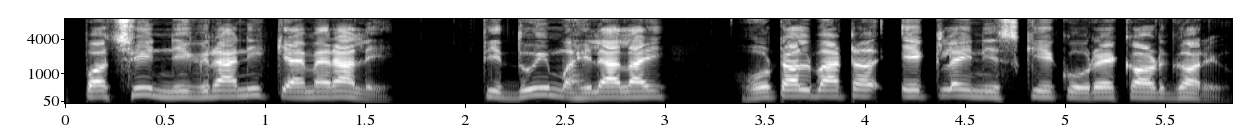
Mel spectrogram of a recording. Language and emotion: Nepali, neutral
